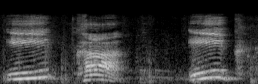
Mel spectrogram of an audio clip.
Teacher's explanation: यहाँ देरी से बोलेंगे ईख, समय लेना है ज्यादा ई पर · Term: दीर्घई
